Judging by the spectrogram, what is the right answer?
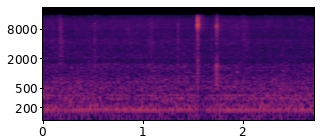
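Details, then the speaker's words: Indesit IS31V 3kg compact reversing tumble dryer, about 2 kg load, full heat, 45-minute cycle, door briefly open: soft steady low hum, faint drum tumble and light clicks, no rattle or vibration; quiet, normal running. "it's a lot quieter than the uh cradles and it doesn't vibrate at all"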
